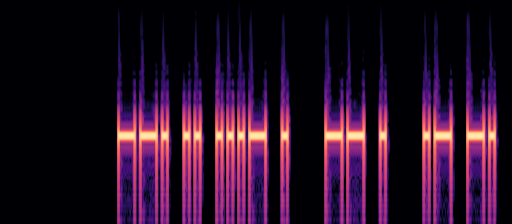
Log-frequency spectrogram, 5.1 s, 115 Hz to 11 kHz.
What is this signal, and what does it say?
Morse code, heard as a keyed tone, about 22 wpm, 700 Hz. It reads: GIVE ME AN
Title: Sentences from Top 1000 Words - Review Part 1 - 22wpm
